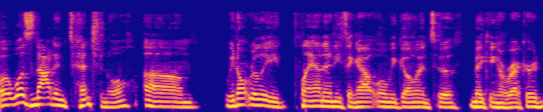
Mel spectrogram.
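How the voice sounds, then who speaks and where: Fairly quick delivery with very even loudness and ordinary pitch variation. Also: man, medium pitch for a man, dry, close sound with no echo. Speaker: rock band singer. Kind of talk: interview.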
